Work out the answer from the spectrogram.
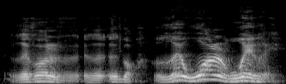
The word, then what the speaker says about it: revolvere: Révolution qui vient du verbe revolvere. C'est comme ça que le latin se prononce.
